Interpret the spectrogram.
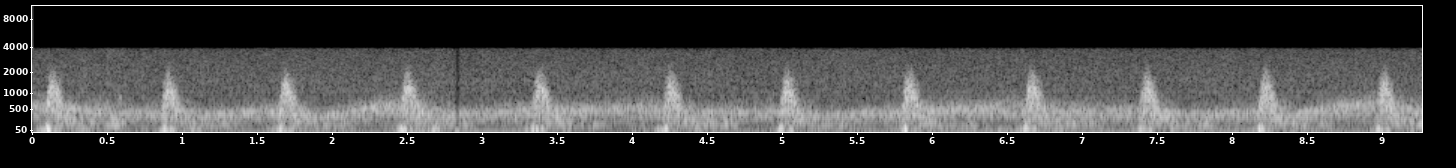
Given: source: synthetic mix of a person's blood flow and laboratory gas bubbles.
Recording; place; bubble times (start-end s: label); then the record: Doppler ultrasound of blood flow; subclavian vein
0.48-0.63 s: bubbles
From the record:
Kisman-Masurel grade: 112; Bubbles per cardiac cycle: 1 to 2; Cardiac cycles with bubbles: 1 to 10%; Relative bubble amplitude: moderate (0.250 to 0.450); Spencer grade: 1 (occasional bubble signal discernible with the cardiac motion signal, with majority of cardiac periods free of bubbles); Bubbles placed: anywhere in the cardiac cycle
